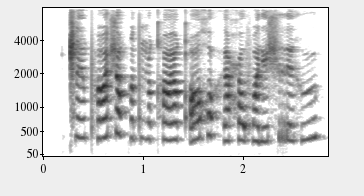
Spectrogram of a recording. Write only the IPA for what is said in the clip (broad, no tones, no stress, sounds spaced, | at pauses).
ǁ ẽː pʰ ɑ̃ ʃ ɑ q ẽ t ŋ ɛ qʰ eː qʼ ɔ χ ɔ h ɛ ħ ɔ f ɑ̃ ɾʲ ɛ ʃ r e x ɯ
